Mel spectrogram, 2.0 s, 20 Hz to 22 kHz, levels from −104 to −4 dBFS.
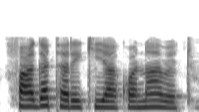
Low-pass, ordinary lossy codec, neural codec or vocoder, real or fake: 5.4 kHz; none; none; real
